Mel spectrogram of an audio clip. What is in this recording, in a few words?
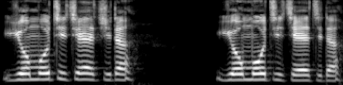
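"yomocecicetv", Muscogee word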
